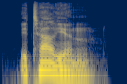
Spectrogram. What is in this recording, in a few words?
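"italian", English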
